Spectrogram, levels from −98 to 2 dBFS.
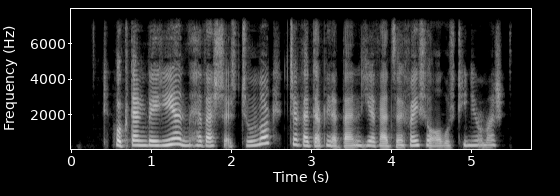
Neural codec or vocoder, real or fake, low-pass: codec, 16 kHz, 0.5 kbps, FunCodec, trained on LibriTTS, 25 frames a second; fake; 7.2 kHz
